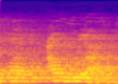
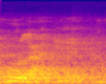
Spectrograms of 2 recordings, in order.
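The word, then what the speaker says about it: الأولى: tahu itu ibaratnya gini bacanya Wal Aula bukan Ula Ula pertama ituac Wal Aula jadi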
